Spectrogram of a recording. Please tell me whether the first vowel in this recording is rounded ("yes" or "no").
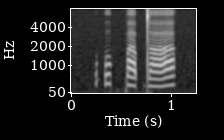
yes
